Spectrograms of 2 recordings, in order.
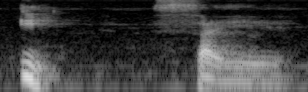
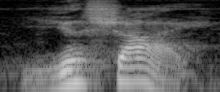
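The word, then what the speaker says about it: ישי: In the ancient tongue, how do you say Jesse? Isai. Isai. Not Yeshai.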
